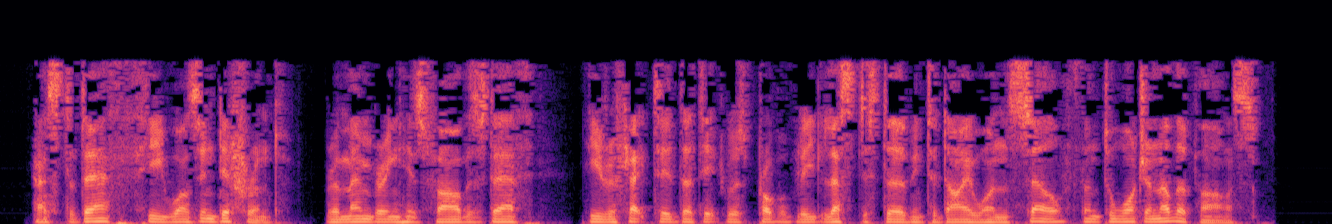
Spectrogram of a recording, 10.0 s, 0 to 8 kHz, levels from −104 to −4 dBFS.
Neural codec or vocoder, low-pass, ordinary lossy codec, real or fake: codec, 16 kHz, 4 kbps, FunCodec, trained on Chinese and English, 50 frames a second; 7.2 kHz; MP3, 24 kbps; fake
